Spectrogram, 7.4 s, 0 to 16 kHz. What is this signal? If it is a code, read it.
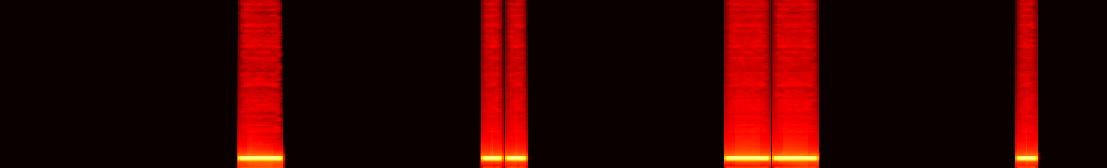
Morse code, heard as a keyed tone, about 15 wpm, spaced as for 5 wpm, 1000 Hz. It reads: TIME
